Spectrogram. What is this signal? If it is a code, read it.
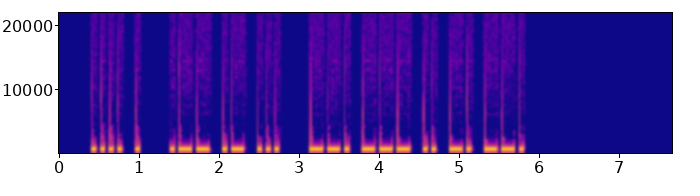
Morse code, heard as a keyed tone, about 22 wpm, 700 Hz. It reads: HE WAS GOING
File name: practice / 22wpm / Build A Phrase - 5-Word Phrases - 22wpm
